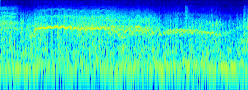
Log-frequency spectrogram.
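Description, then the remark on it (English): A panicked lead horse pulling a rig whinnies shrilly as it comes off a bridge, its long wavering neigh rising and falling over a steady, loud rumbling background, sounding agitated and frightened. “Coming off the bridge, the lead horse panicked, pulling the whole rig to the right, so that what was coming was inevitable.”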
